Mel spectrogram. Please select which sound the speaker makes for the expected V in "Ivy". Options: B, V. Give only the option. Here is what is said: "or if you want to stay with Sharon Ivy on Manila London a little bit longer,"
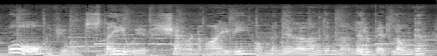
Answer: V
